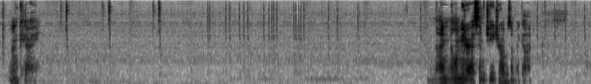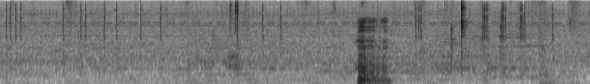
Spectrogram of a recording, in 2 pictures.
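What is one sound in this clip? Soft menu clicks tick quickly as a list scrolls.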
